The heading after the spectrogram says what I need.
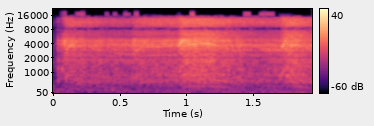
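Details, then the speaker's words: DeWalt grease gun greasing a mini JCB 403 Plus: high, thin motor whine with no change under load, a flat drone rather than pulsing pushes, as when it runs out of grease; flat motor note. "Yeah, so it's just a flat noise rather than a zoom, zoom, I'm zoom."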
